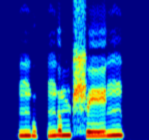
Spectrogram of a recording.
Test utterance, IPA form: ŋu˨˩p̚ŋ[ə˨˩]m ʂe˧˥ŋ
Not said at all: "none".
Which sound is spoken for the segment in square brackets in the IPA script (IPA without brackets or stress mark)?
ə˧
